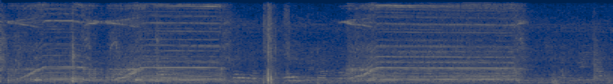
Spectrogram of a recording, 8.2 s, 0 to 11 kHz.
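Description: Electric hydraulic pumps of a 1/10-scale RC D11 bulldozer spinning up with a rising whine that levels off into a steady high whine, twice, as the blade tilt cylinders move. A sharp click comes between the two runs.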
